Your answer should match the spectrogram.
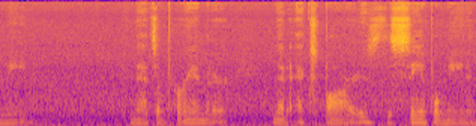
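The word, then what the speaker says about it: x̄: formula that you'll see on the exam and X bar is equally the summation of x divided by N and we literally will pronounce this guy right here as X bar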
